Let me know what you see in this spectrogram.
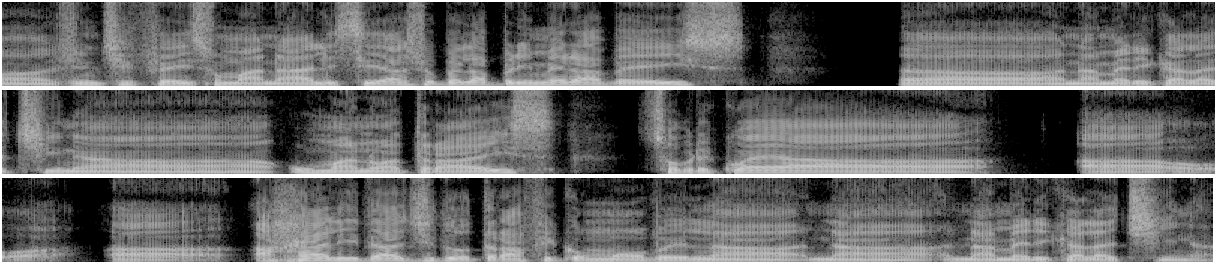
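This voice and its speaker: A man with a non-native accent speaks at a medium pitch and a moderate pace, with ordinary pitch variation and very even loudness. The recording is very clean, with a silent background. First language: not Portuguese (speaking Portuguese). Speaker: telecom industry representative. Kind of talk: panel discussion. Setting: conference stage with audience. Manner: halting.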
